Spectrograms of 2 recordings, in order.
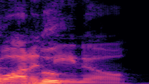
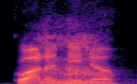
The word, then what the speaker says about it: Guadagnino: Guadagnino. Guadagnino.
